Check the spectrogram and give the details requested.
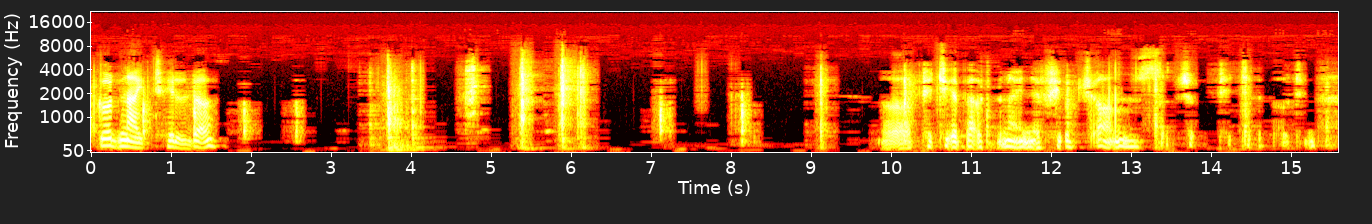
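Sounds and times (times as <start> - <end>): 
speech: 0.1 - 1.6, 9.9 - 15.5
house doors shutting with heavy wooden thuds: 3.4 - 4.2.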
